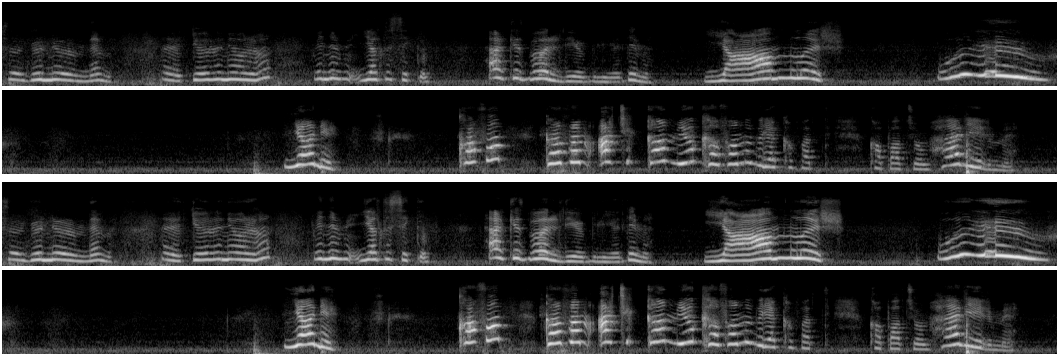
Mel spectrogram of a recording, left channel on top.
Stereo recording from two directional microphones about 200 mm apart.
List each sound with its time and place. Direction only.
0.0 s a woman's voice: 30° right (ahead or behind)
9.5 s a woman's voice: 30° right (ahead or behind)
13.4 s a woman's voice: 10° right (ahead or behind)
15.1 s speech: centre (ahead or behind)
